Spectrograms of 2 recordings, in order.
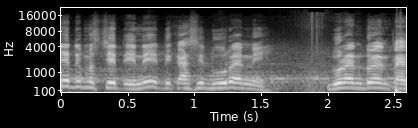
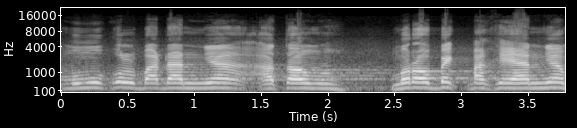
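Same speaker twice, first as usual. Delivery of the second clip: normal talking voice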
